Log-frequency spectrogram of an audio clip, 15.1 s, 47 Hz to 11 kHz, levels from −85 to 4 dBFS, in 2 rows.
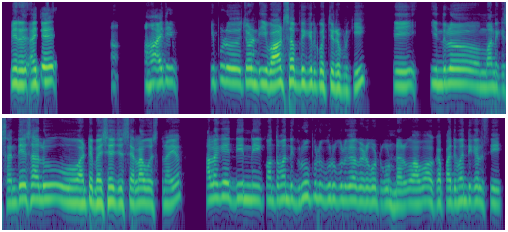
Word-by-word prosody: మీరు 210 -2 +6 0.2
అయితే 210 +3 +6 1.0
అ - - -12 0.5
ఆహా! 200 +3 0
అయితే 220 +2 -1 0.7
ఇప్పుడు 230 +2 -2 0.2
చూడండి 215 -2 +2
ఈ - - +4
వాట్సాప్ 210 +1 +6
దగ్గరికొచ్చేటప్పటికి 185 -4 0 0.6
ఈ - - +2 0.5
ఇందులో 205 +1 +2 0.5
మనకి 175 -3 -4
సందేశాలూ 205 +3 +1 0.5
అంటే 175 +2 +1
మెసేజెస్ 175 -1 +2
ఎలా 180 +2 +1
వస్తున్నాయో, 170 +5 -5 0.4
అలాగే 225 +3 0 0.2
దీన్ని 210 -1 -1 0.2
కొంతమంది 205 +1 -3
గ్రూపులు 225 +1 -3
గ్రూపులుగా 200 -1 -2
విడగొట్టుకుంటున్నారు. 170 -4 -4
ఒ - - +1 0.2
ఒక 170 +2 -5
10 190 +2 -2
కలిసి 180 -1 -5
195 Hz, 110 wpm, -22 LUFS, 175-210 Hz, 1.0 s, మీరు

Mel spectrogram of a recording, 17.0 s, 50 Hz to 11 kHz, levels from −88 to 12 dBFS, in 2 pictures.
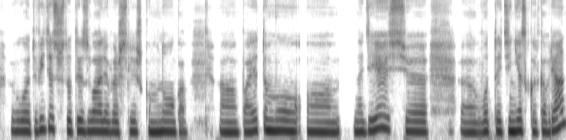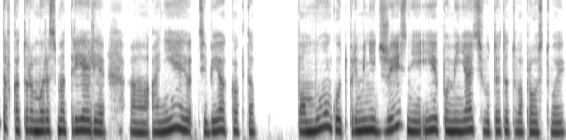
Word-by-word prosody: Вот. 205 -1 -1
Видит, 230 +4 -2
что 210 - -4
ты 215 +2 0
взваливаешь 200 -2 0
слишком 200 -1 -3
много, 195 -1 +1 0.5
а. 190 -1 +1
Поэтому, 210 +1 +2
а, 195 -1 +1 0.3
надеюсь, 220 +6 -1
э, 200 -1 -1 0.5
э, 185 -2 -2
вот 190 +3 -3
эти 200 +1 +1
несколько 200 -1 +3
вариантов, 245 - -1
которые 220 0 -2
мы 205 0 +5
рассмотрели, 210 -1 0 0.3
а, 185 -2 -2
они 215 +5 +2
тебе 200 +3 -2
как-то 200 -1 -6 0.6
помогут 220 +3 +3
применить 210 0 +4
в - - -6
жизни 220 -4 0
и 220 +2 +1
поменять 210 +2 +2
вот 195 0 -7
этот 205 -1 -5
вопрос 195 -1 -4
твой. 185 -1 -6
205 Hz, 120 wpm, -17 LUFS, 195-220 Hz, 0.6 s, мы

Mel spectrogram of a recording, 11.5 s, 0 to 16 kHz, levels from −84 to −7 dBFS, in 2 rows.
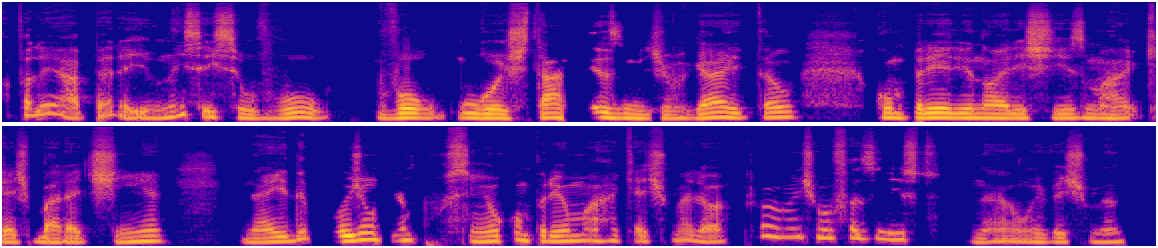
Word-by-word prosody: eu - - -29
falei: 220 +6 -1
"Ah, 260 - -1
espera - - -5
aí, - - -1
eu 125 - -4
nem 155 - 0
sei 190 - 0
se 155 - -1
eu 125 - +1
vou 135 +5 -1 0.2
vou 135 +2 +4
gostar 135 +1 +4
mesmo 135 -4 +2
de 120 - -4
jogar," 130 +5 +2
então, 145 +3 0 0.4
comprei 140 0 +5
ali 135 -1 +5
no 135 - +2
OLX 130 0 +1
uma 125 -3 -1
raquete 120 0 -4
baratinha, 145 - 0 0.4
né? 125 +2 -1
E 145 - +3
depois 165 -3 +2
de 200 - +6
um 200 - +5
tempo 185 +1 -5
sim, 145 -2 -2
eu 155 - +2
comprei 155 -3 0
uma 165 +1 0
raquete 170 +2 -6
melhor. 180 -4 -4
Provavelmente 280 -2 -6
eu 255 - 0
vou - - -8
fazer 235 -3 -4
isso, 200 - -7
né? 120 - -6
Um 70 - -5
investimento. 130 +1 -6
140 Hz, 230 wpm, -22 LUFS, 130-165 Hz, 0.4 s, de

